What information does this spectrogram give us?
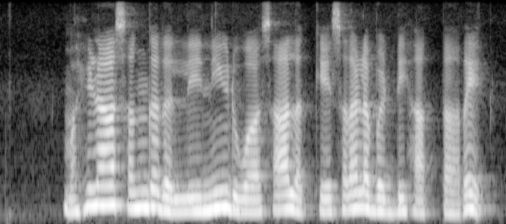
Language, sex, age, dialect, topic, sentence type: Kannada, female, 41-45, Mysore Kannada, banking, statement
